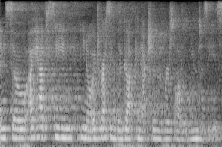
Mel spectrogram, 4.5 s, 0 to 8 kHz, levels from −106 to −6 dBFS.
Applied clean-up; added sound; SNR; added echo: none; Bathtub (filling or washing); 20 dB; reverberation time 2.5 s.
